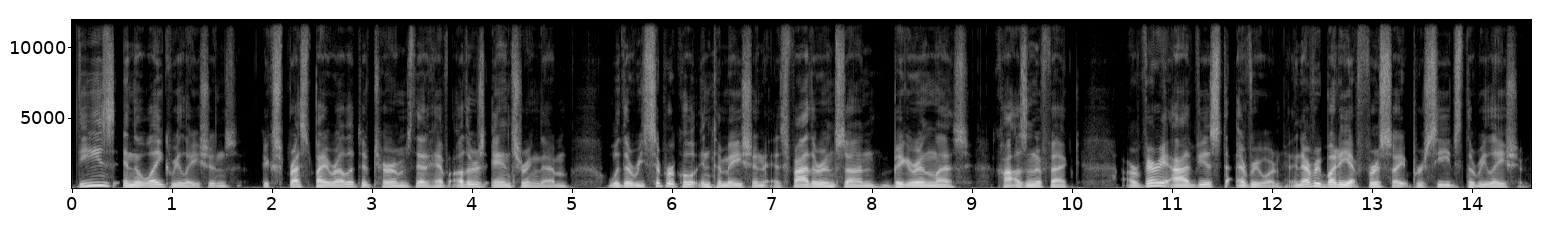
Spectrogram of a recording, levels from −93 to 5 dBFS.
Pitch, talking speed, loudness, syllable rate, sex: 120 Hz, 175 wpm, -18 LUFS, 5.9 syllables/s, male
